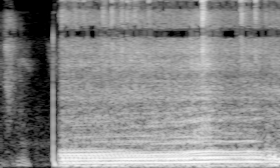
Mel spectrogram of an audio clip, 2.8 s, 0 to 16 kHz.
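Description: A single-turbo second-generation Ford Mustang GT revs hard on the street toward 7,000 RPM, a loud, sustained engine roar that kicks in abruptly after a brief quiet start and holds steady to the end.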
